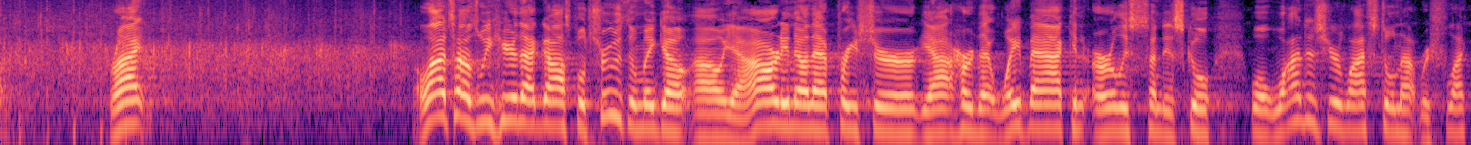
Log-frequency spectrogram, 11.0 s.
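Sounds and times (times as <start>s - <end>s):
people clapping: 0.0s - 3.7s
speech: 0.8s - 1.2s, 3.1s - 11.0s.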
